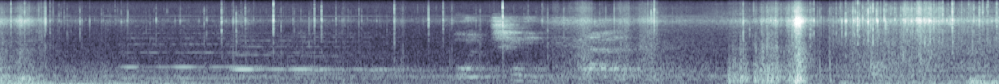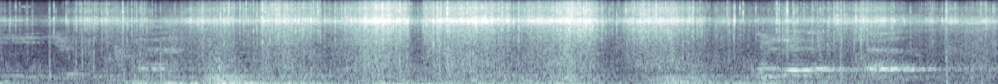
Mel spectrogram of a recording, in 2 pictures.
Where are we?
in an elevator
